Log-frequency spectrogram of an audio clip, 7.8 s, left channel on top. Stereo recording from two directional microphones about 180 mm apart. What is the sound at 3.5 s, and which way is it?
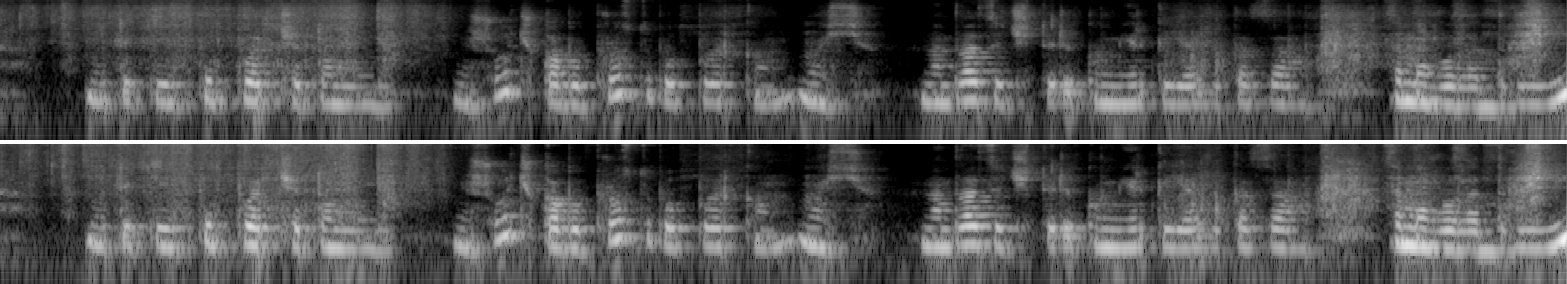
Speech, 5° right (ahead or behind).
